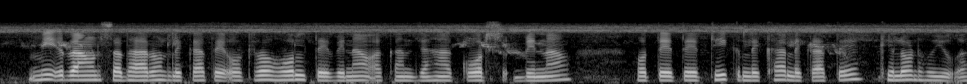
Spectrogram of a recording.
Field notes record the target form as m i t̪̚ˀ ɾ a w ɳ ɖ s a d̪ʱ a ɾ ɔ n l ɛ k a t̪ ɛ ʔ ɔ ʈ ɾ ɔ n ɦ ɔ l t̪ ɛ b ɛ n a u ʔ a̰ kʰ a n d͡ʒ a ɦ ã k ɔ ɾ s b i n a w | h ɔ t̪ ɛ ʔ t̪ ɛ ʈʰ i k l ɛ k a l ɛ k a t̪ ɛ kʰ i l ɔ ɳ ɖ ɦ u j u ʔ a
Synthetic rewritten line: m i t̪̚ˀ ɾ a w ɳ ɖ s a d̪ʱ a ɾ ɔ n l ɛ k a t̪ ɛ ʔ ɔ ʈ ɾ ɔ ɦ ɔ l t̪ ɛ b ɛ n a w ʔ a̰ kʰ a n d͡ʒ a ɦ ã k ɔ ɾ s b ɛ n a w | h ɔ t̪ ɛ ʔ t̪ ɛ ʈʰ i k l ɛ kʰ a l ɛ k a t̪ ɛ kʰ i l ɔ ɳ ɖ ɦ u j u ʔ a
